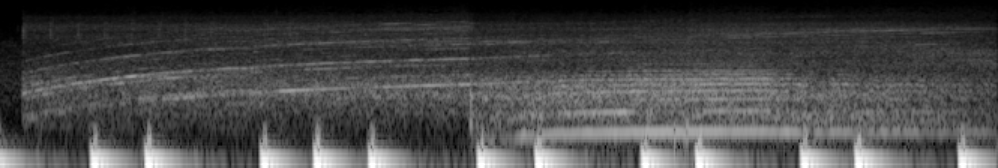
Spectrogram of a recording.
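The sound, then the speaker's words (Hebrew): A synthesized engine sound effect from a film sound-effects library: a drone whose pitch slowly sweeps upward like revving, layered over steady, evenly spaced low thumps; electronic and fairly loud, with no voices. “לפעימות לב, רוח, מנוע,”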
